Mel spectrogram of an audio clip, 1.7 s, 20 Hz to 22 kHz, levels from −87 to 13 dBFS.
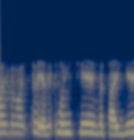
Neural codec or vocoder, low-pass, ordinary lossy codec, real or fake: autoencoder, 22.05 kHz, a latent of 192 numbers a frame, VITS, trained on one speaker; 3.6 kHz; Opus, 24 kbps; fake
